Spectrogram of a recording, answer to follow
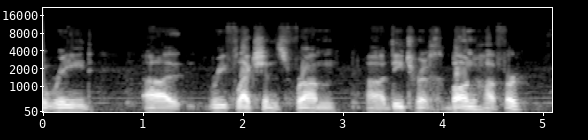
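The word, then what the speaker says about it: Bonhoeffer: uh Reflections from dietr Bon Huffer or Bon heffer as it's more correctly pronounced this is a compendium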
